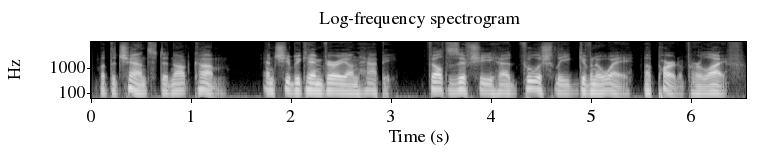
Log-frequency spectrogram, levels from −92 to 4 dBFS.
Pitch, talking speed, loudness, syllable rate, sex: 115 Hz, 210 wpm, -18 LUFS, 6.0 syllables/s, male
